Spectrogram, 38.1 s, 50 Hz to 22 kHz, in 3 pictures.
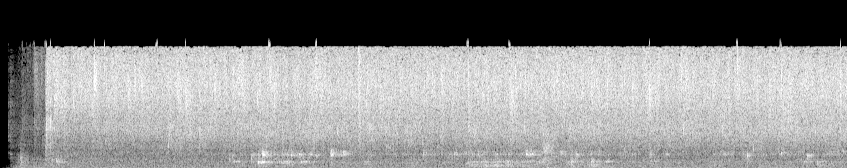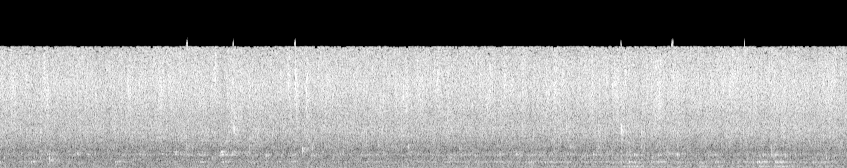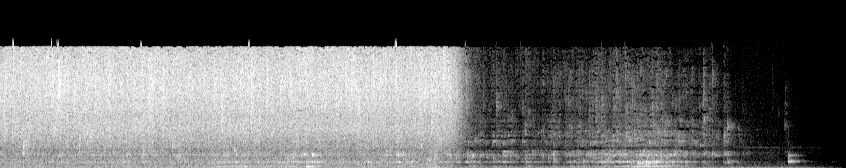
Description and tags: Raw audio of a shower being turned on, left for about 30 seconds, and then turned off and the remaining water being drained. The recorder was about 1.5 meters away from the shower.
An example of how you might credit is by putting this in the description/credits:
The sound was recorded using a "H1 Zoom recorder" on 29th August 2016.
Shower, Running, Wet, Water, Bathroom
